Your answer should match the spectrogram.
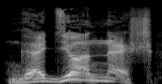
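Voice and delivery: slow, drawn-out spat insult; lieutenant cursing the soldier; mild shouted insult. A narrator's reading. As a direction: stretch the insult out in anger. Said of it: "закричал Старлей".

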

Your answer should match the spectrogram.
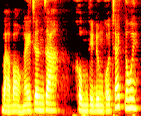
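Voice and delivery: ordinary delivery

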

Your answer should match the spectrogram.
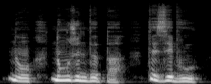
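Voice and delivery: high, loud, frantic refusal; anguished cry. A narrator's reading. Monique refuses to hear her fault, anguished cry. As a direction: cry out as if in pain. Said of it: "cria Monique en se tordant".

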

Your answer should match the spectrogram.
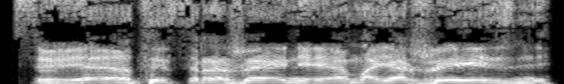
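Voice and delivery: high, drawn-out battle cry; put-on heroic cry, squeezed up high; shouting for show. A narrator's reading. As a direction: cry it out slowly, just for show. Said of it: "кричал он это явно для галочки".

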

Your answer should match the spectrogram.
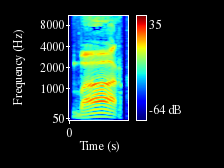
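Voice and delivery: low, distinct call of a name; deep voice calling out of the dark; a mysterious low summons; voice in the night. A narrator's reading. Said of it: "вновь услышала голос".

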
